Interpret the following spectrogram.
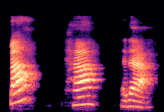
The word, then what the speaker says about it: pájara: Pájara. Tenemos, la última sílaba es ra. La penúltima es ja. Y la siguiente sílaba es pa, que nosotros decimos que es la palabra esdrújula, es la sílaba esdrújula.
